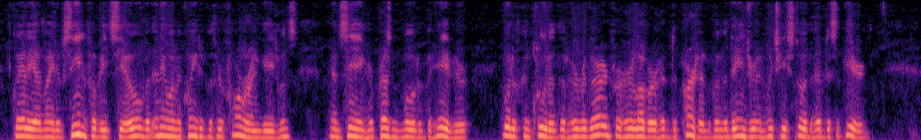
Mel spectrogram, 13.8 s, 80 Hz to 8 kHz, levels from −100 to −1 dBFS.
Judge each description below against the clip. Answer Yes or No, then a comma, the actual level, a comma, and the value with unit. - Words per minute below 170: No, average, 180 wpm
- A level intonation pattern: Yes, narrow, 2.2 semitones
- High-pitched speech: No, medium, 155 Hz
